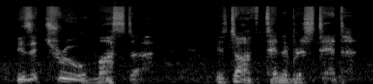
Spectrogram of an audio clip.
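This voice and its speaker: A man speaks at a moderate pace in a put-on character voice, the sound dry and close with no echo. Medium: game stream. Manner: arrogant.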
